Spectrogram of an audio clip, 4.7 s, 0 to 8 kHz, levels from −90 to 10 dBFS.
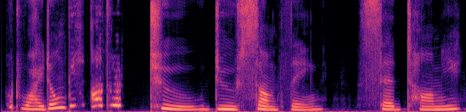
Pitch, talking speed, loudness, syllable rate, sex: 250 Hz, 130 wpm, -16 LUFS, 3.9 syllables/s, female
